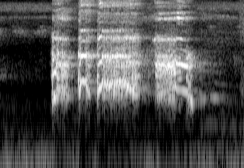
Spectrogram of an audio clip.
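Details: Bantam rooster crowing: one loud, harsh, hoarse crow of about one and a half seconds, broken into several short bursts with brief gaps, then a quiet background.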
